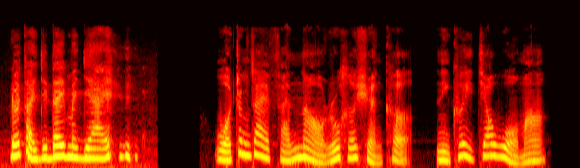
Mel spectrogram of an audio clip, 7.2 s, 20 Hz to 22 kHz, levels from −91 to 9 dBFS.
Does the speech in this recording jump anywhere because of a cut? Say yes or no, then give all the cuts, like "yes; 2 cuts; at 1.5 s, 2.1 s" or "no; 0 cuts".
no; 0 cuts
